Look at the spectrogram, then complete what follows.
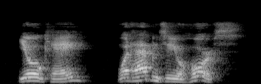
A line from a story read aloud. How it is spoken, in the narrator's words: Sonya shouted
